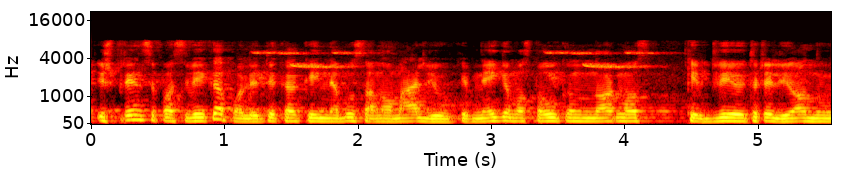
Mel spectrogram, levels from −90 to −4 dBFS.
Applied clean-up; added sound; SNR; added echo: none; Bird; 15 dB; reverberation time 1.1 s.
